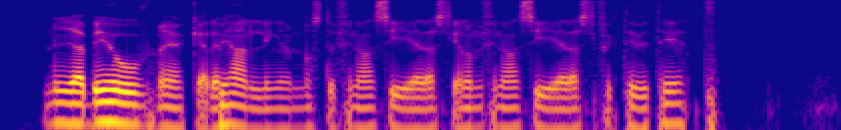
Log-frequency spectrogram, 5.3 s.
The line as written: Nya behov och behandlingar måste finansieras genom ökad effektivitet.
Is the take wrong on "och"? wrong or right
wrong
